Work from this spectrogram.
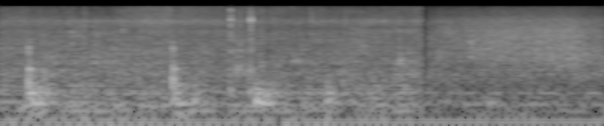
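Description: Bay leaves, lime leaves, lemongrass and bruised galangal fry in hot oil, giving a steady close sizzle with a few scraping stirs of a utensil.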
